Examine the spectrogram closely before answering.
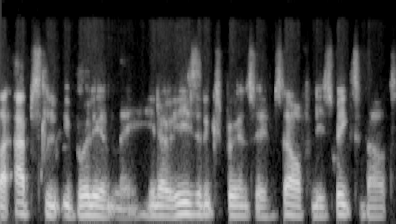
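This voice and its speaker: A man with an English accent talks at a fairly quick pace in a medium pitch. His intonation is fairly even, and the sound is dry and close with no echo. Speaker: paranormal podcaster. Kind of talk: casual chat. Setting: video call.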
